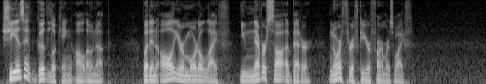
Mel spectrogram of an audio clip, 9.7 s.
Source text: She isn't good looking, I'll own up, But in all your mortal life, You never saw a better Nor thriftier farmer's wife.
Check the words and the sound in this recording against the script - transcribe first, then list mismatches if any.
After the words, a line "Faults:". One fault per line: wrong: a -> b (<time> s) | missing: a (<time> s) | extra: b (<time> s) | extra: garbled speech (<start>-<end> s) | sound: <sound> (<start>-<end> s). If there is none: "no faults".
She isn't good looking, I'll own up, But in all your mortal life, You never saw a better Nor thriftier farmer's wife.
Faults:
no faults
